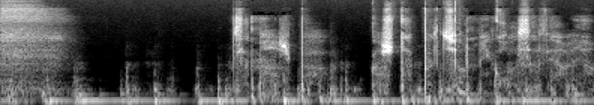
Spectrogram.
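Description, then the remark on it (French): Breathy whispering into a microphone, a run of soft hissy syllables and mouth sounds over a low steady hum, delivered in a deliberate ASMR style. “Waouh. ASMR.”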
